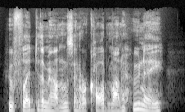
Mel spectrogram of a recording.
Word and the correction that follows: Menehune: um, or sorry, Menehune.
